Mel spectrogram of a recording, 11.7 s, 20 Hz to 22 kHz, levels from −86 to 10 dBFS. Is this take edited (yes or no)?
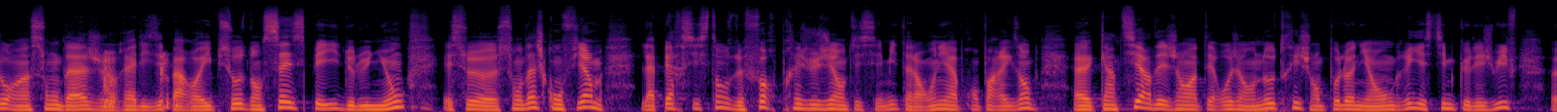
no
